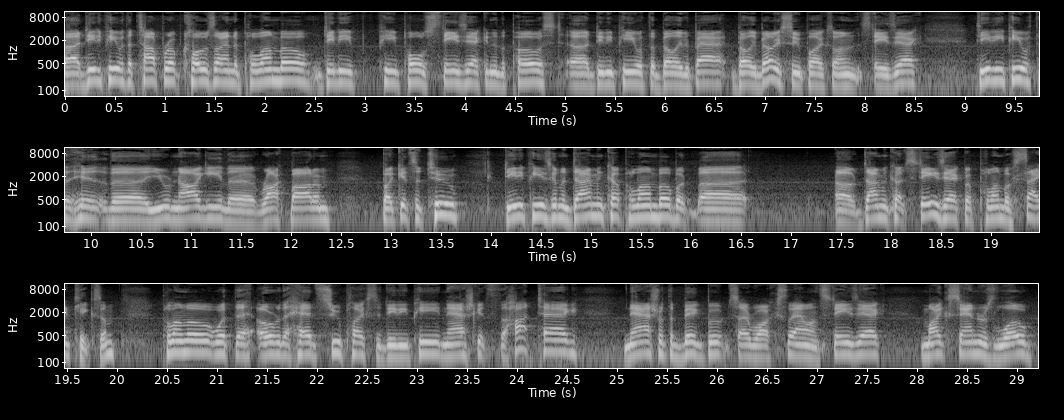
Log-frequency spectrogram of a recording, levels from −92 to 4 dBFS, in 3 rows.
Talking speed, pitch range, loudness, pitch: 170 wpm, 145-170 Hz, -22 LUFS, 160 Hz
